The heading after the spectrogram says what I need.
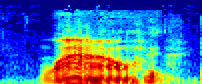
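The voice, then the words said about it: Imitates another person's voice. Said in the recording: “This is my Owen Wilson impression”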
